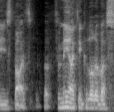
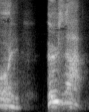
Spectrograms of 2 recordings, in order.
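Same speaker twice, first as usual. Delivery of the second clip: mock booming yell, very high and loud; 12 semitones higher, 5 dB louder than usual. Telling how a man's voice called out across a room: retelling a booming shout. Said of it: "this voice just boomed across the room".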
